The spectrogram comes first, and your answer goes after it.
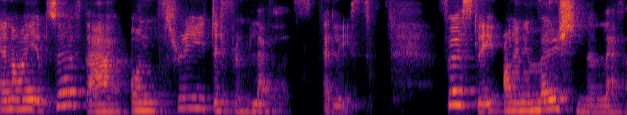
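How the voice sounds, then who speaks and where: The delivery is fairly slow, with lively intonation. The voice is somewhat breathy with a dark, mellow tone. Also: woman, medium pitch for a woman. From Germany. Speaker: evangelist and speaker. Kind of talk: conference talk.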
